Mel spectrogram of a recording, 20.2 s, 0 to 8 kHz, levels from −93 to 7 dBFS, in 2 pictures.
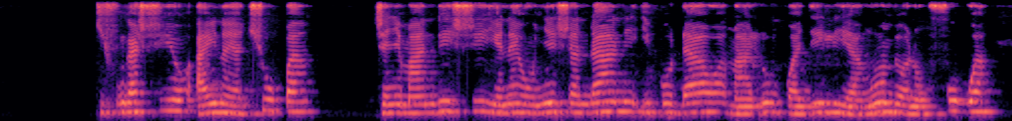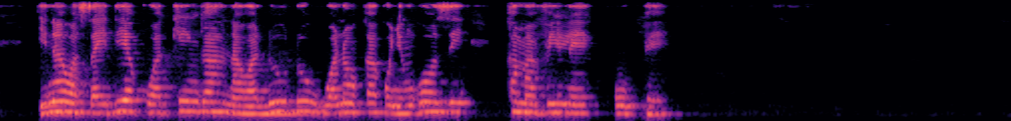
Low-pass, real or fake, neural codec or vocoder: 7.2 kHz; real; none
